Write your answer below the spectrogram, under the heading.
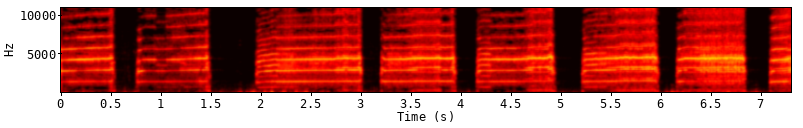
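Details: In the Barycz Valley, Poland, on 30 August 2022, a young peregrine falcon with prey calls near an adult: a long run of piercing, rasping wails, about seven in sequence, evenly spaced and very loud.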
